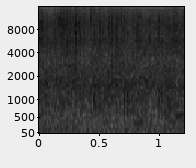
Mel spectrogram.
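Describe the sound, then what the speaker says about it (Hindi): A brief, dense wash of crowd applause welcoming Prime Minister Modi at Deoghar Airport, loud and continuous with no distinct single claps. "प्रधानमंत्री जी और आप सबकी तरफ से तालियों के साथ अभिनंदन और स्वागत जरूर"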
